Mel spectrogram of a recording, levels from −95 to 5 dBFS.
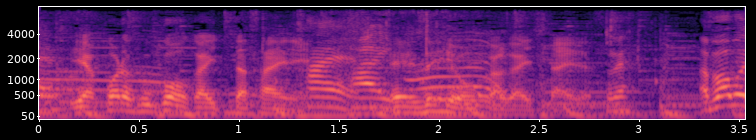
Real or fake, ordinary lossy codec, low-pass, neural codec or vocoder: real; none; 7.2 kHz; none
